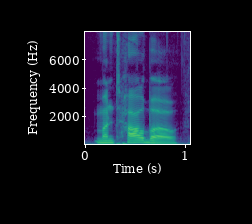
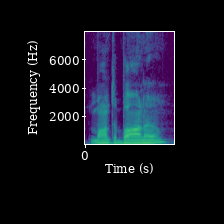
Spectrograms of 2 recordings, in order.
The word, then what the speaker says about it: Montalvo: So Montalvo, and you said said it right. Sometimes people mispronounce your name. So I get Montalbano, I get Montablo, I get Montablo. I get all kinds of different things.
